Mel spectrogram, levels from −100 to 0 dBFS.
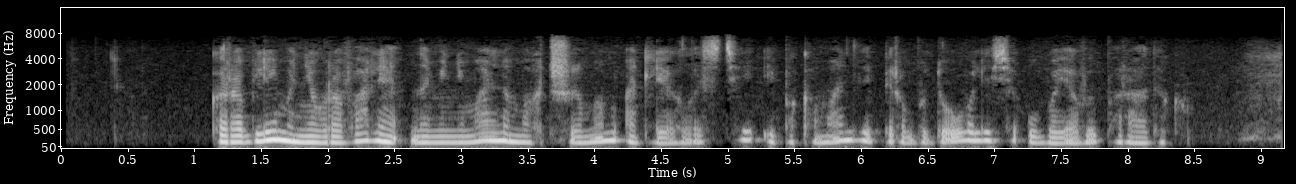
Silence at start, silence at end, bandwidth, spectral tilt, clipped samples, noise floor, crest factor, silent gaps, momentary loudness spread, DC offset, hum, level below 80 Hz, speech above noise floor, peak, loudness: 1.15 s; 0 s; 7.4 kHz; -7 dB/octave; under 0.1%; -69 dBFS; 16 dB; none; 13 LU; under 0.1%; none; -60 dBFS; 48 dB; -6 dBFS; -22 LUFS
